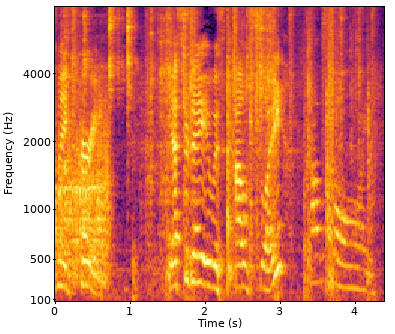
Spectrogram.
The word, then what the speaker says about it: khao soi: curry yesterday it was khao soi hao soy soy soy like a soy sauce soy i say it wrong all the time but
